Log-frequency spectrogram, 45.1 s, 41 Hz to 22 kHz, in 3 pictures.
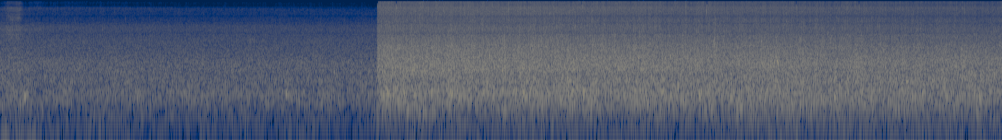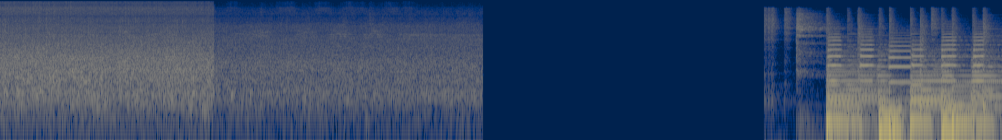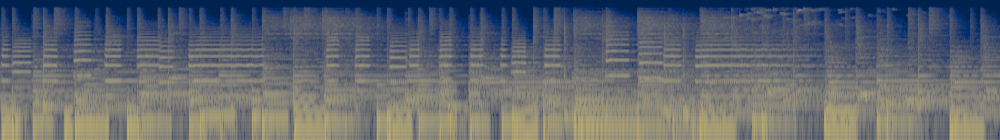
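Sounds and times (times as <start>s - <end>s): running water rushing: 0.0s - 22.3s.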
